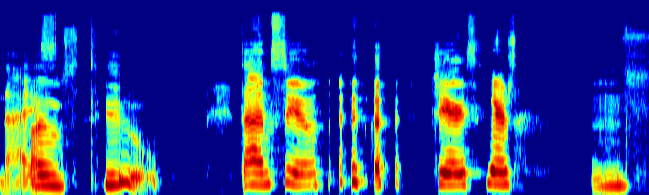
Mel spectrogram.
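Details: Woman with cerebral palsy, which she says is why she talks this way and cannot be changed; dysarthria (cerebral palsy).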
